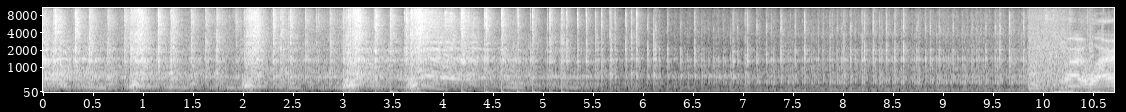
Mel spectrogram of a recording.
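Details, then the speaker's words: Yamaha Banshee 350 two-stroke, first start after gearbox rebuild (new clutch, water pump, reseals, new head domes for a coolant leak), radiator not yet fitted; crisp crackle with sharp rev blips climbing and dropping cleanly, settling to even burble; sounds good, healthy revving. "oh yeah she sounds good this is the first time this bike has been running"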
